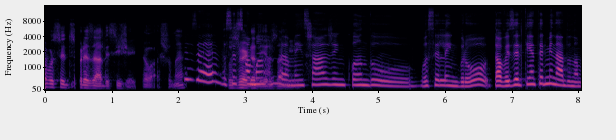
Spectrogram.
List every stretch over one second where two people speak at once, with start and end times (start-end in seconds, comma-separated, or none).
2.7-4.0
